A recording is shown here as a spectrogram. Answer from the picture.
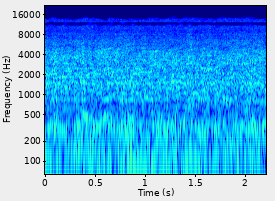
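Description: Vegetables sizzling steadily in a frying pan on the hob, an even hiss with no separate knocks.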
